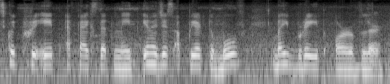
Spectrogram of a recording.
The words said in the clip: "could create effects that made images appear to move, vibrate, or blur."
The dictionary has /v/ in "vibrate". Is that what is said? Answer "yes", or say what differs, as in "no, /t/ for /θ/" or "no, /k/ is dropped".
no, /b/ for /v/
